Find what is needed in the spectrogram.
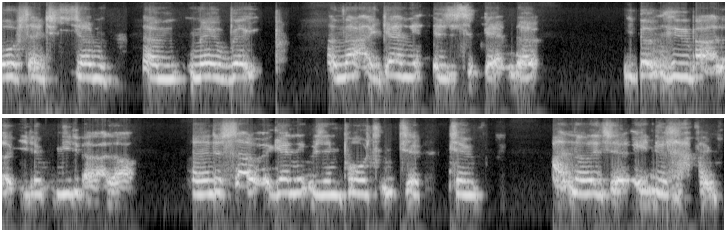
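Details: Dysarthria in an adult woman with cerebral palsy, which is stated to affect her voice; she says her disability is audible as soon as she speaks.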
